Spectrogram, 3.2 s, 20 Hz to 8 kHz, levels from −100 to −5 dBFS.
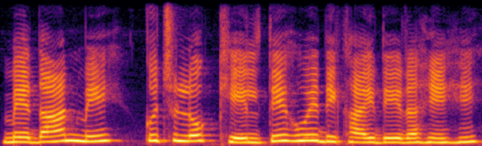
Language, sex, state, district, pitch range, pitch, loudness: Hindi, female, Uttar Pradesh, Muzaffarnagar, 235-315 Hz, 275 Hz, -12 LUFS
